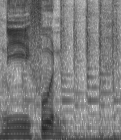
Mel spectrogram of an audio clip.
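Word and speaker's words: 二分: Menitnya pakai fun bukan pun ya, tapi fun. Jadi ketika untuk menyebutkan angka yang bukan istimewa, bukan angka istimewa dia menitnya pakainya kata fun bukan pun ya fun aja fu dan n. Jadi 2 menit bahasa Jepangnya adalah ni fun.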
